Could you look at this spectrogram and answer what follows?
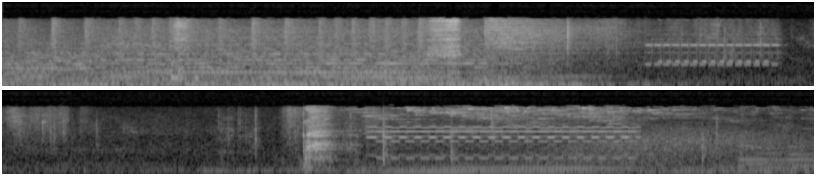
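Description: A telephone bell rings in a tense indoor drama scene, its repeated electronic trills sounding over a sustained musical score, with a brief louder knock partway through and no clear speech.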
